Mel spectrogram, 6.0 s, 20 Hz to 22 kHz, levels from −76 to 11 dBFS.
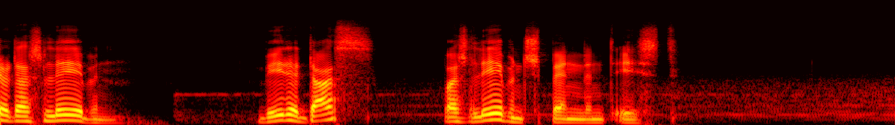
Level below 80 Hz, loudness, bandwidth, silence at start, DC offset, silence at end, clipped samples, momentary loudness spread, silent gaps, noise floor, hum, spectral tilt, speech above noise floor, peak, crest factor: -60 dBFS; -17 LUFS; 10.5 kHz; 0 s; under 0.1%; 1.45 s; under 0.1%; 17 LU; none; -54 dBFS; none; -5 dB/octave; 38 dB; -2 dBFS; 18 dB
